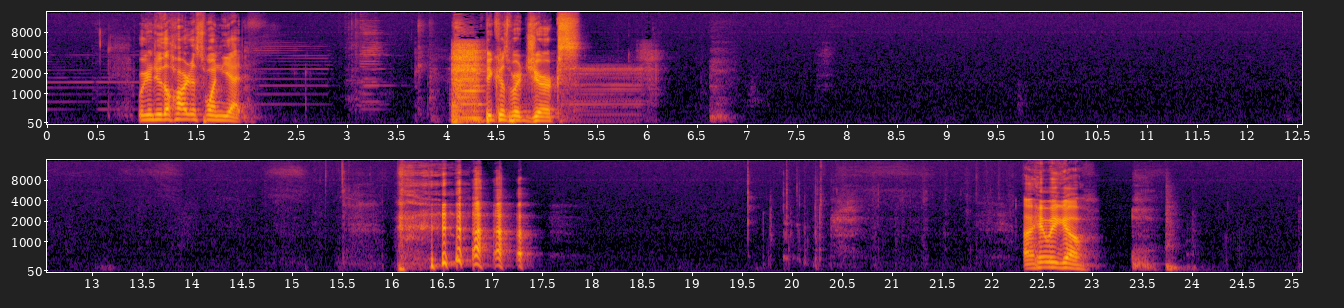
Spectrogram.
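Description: An electric guitar plays loud, short bursts of chords through an amplifier.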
